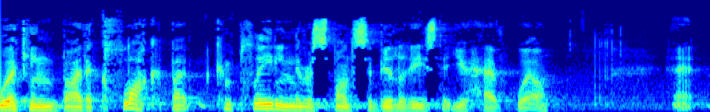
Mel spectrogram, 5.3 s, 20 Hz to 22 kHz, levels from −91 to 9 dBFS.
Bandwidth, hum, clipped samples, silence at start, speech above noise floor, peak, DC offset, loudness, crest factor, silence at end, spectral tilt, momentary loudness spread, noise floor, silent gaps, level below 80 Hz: 12.5 kHz; none; under 0.1%; 0 s; 27 dB; -12 dBFS; under 0.1%; -32 LUFS; 20 dB; 0.15 s; -4.5 dB/octave; 12 LU; -59 dBFS; none; -66 dBFS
